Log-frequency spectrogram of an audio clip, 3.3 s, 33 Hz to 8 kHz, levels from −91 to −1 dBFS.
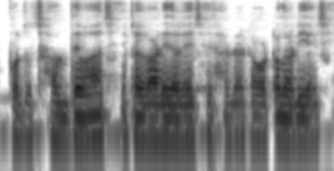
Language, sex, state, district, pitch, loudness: Bengali, male, West Bengal, Paschim Medinipur, 95 Hz, -19 LUFS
